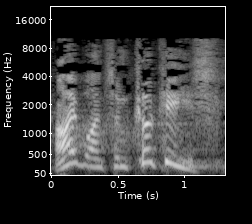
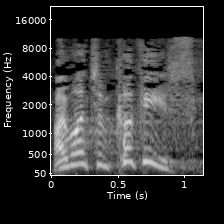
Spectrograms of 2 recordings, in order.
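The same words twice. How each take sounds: First: Put-on child asking again, a touch louder; a little louder. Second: Lightly voiced four-year-old, higher and whiny; little boy wanting cookies. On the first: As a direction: push the same cookie demand slightly harder. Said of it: "with a little louder voice". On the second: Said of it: "I heard him say".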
